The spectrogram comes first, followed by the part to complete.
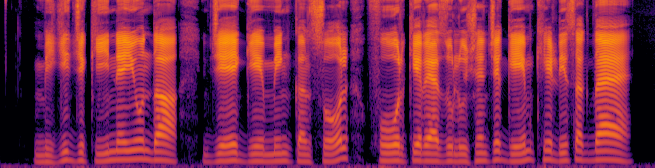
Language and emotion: Dogri, surprised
